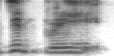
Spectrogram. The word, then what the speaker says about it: debris: So Isleal, pronounced the same. Another word. The word debris, which means debris, which is the S at Debris.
